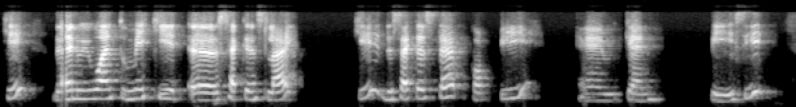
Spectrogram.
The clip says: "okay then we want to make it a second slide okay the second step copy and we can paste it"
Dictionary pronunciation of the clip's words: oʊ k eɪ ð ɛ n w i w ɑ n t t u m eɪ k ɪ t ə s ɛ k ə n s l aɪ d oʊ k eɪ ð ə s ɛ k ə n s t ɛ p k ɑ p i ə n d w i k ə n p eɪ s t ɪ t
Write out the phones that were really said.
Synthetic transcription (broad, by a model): k eɪ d ɛ n w i w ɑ n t t u m eɪ k ɪ t ə s ɛ k ə n s l aɪ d oʊ k eɪ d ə s ɛ k ə n s t ɛ p k ɑ p i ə n w i k ə n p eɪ s ɪ t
